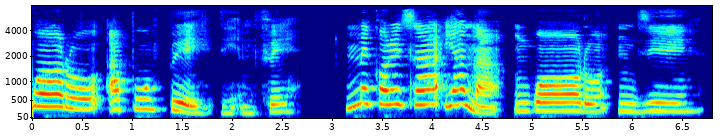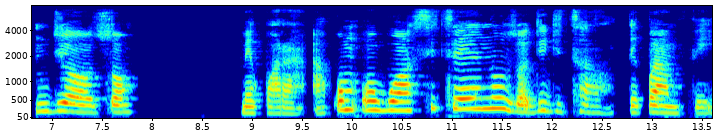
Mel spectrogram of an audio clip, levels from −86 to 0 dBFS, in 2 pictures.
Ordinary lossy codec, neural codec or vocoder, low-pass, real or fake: AAC, 32 kbps; none; 7.2 kHz; real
